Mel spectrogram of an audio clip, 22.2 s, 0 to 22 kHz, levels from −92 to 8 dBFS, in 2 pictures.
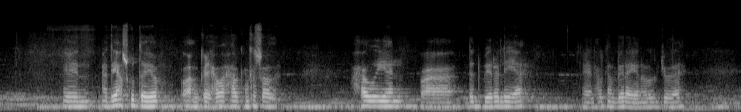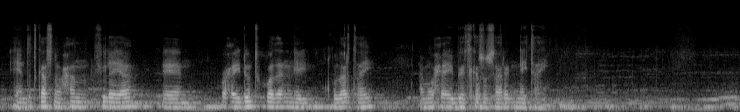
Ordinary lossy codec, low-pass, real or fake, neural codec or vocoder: Opus, 24 kbps; 9.9 kHz; real; none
